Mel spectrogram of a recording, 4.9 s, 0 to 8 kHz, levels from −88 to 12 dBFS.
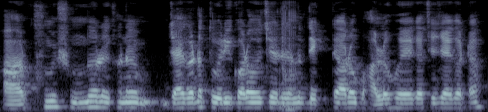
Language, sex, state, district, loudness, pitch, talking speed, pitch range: Bengali, male, West Bengal, North 24 Parganas, -22 LUFS, 130 Hz, 195 wpm, 125-135 Hz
